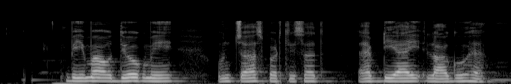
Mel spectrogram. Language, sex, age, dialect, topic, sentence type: Hindi, male, 18-24, Garhwali, banking, statement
